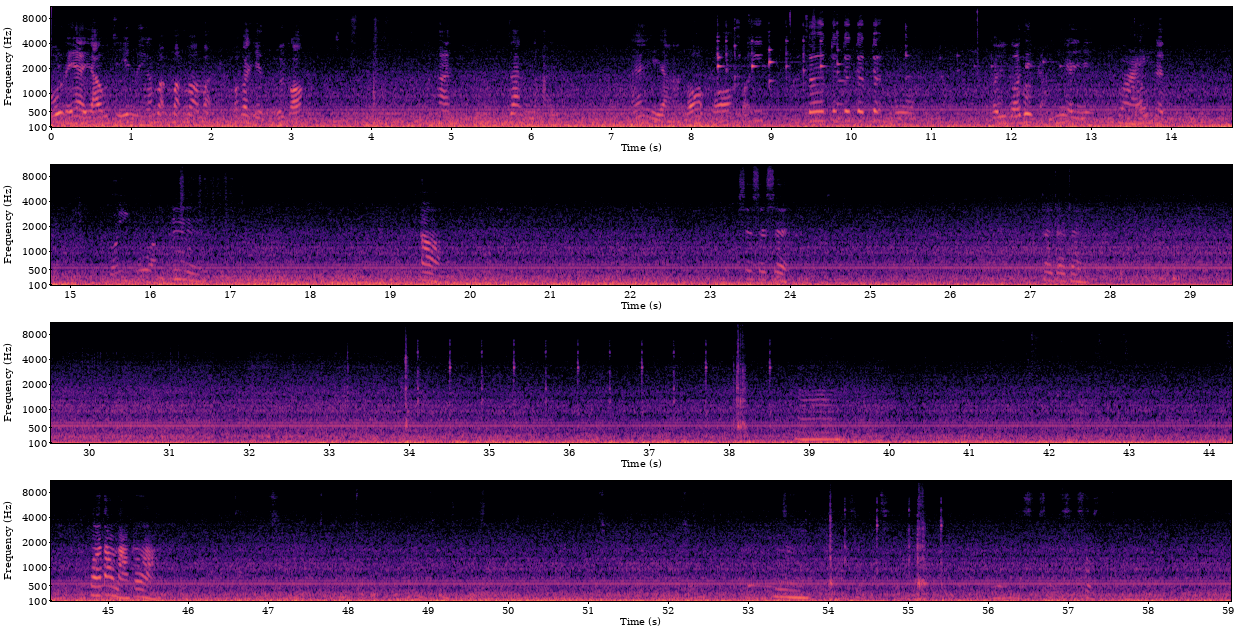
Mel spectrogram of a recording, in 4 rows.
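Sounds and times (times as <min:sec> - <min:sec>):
constant hum: 0:00.0 - 0:59.0
road and tyre rumble: 0:00.0 - 0:59.0.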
